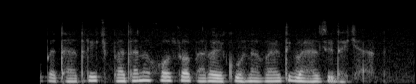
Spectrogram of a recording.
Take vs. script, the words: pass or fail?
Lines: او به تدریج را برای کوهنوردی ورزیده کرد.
fail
